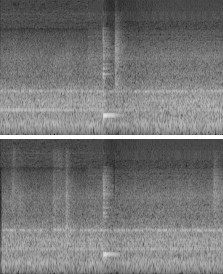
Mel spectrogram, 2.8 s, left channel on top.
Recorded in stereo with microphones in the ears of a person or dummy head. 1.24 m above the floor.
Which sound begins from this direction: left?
A cowbell, at 1.3 s.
